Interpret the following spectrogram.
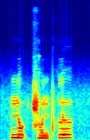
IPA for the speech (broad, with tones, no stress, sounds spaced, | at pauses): n u˦˥ ʔ t͡ɕ u˩˦ n pʰ l ɯ˦˥ k̚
